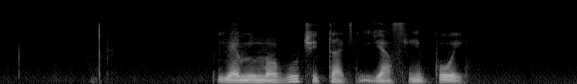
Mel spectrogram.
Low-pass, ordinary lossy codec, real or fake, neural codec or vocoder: 7.2 kHz; none; fake; codec, 16 kHz, 1 kbps, FunCodec, trained on LibriTTS, 50 frames a second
